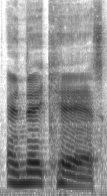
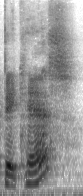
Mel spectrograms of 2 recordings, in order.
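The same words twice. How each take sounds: First: Flat expectation. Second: Baffled question. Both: Retold or imitated. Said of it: "I was like".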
